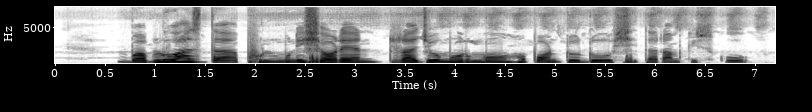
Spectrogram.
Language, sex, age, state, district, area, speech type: Santali, female, 30-45, West Bengal, Uttar Dinajpur, rural, spontaneous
